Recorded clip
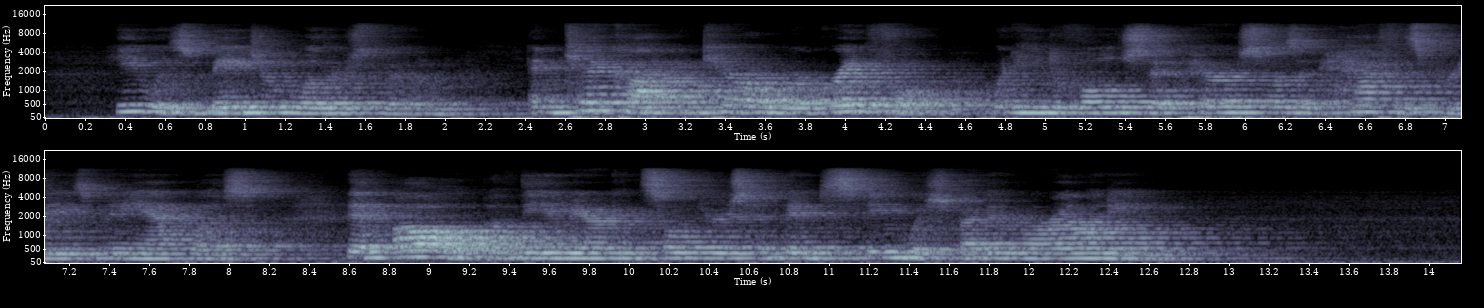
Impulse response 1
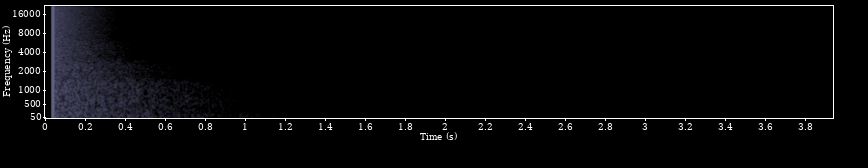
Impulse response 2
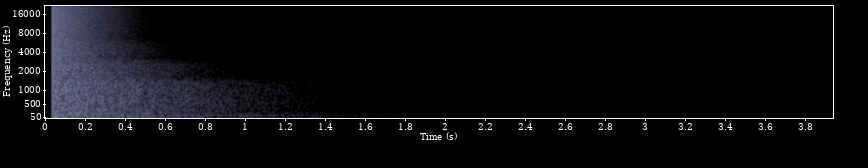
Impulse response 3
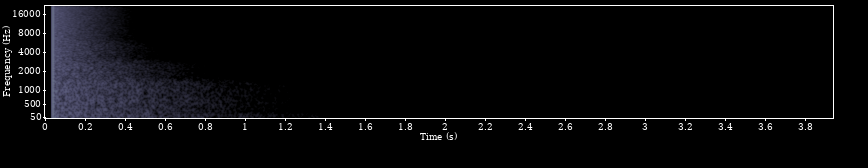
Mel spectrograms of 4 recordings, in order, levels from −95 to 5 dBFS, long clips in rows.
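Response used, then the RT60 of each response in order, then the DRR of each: 2; 1.7, 1.7, 1.7 seconds; 4.5, −10.0, −0.5 decibels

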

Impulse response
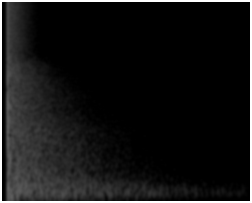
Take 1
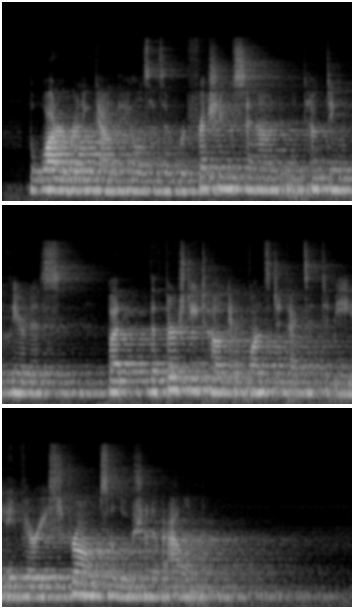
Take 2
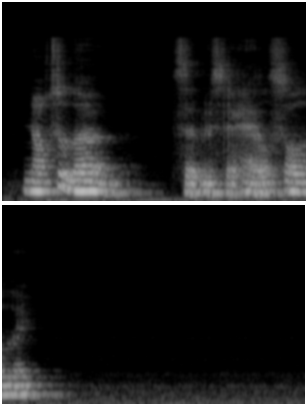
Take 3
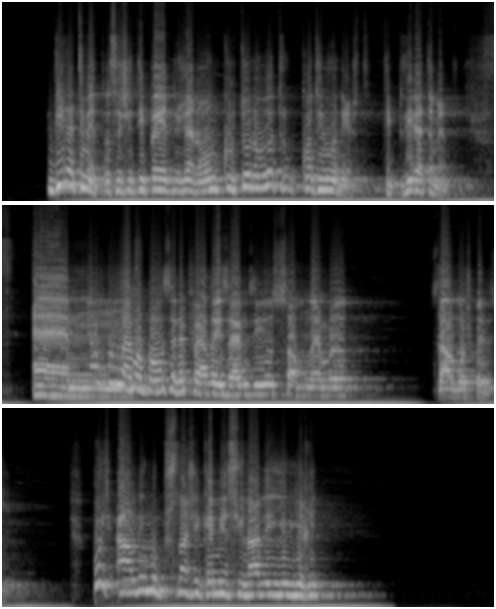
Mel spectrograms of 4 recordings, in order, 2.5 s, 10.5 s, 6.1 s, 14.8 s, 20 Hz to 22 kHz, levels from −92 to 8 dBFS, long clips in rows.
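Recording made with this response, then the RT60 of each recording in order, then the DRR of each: 1; 2.8, 0.45, 1.0 seconds; 3.5, −4.0, 10.0 decibels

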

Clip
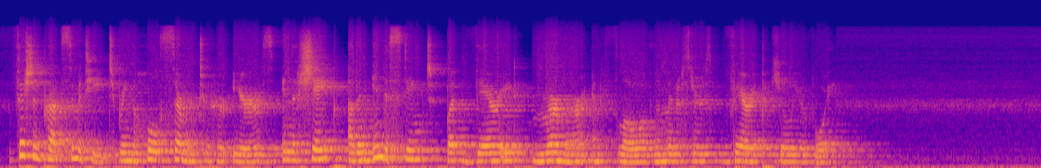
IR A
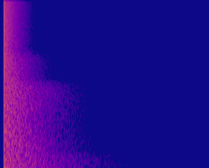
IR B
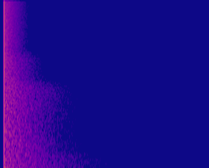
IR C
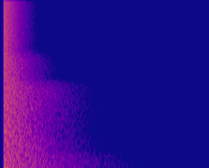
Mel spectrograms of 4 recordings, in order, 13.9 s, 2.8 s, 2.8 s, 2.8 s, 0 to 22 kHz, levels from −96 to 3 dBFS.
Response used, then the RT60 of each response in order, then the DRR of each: B; 1.5, 1.5, 1.5 seconds; −7.5, 2.5, −13.0 decibels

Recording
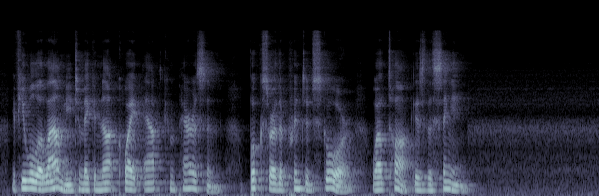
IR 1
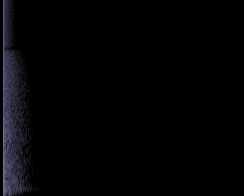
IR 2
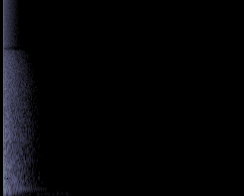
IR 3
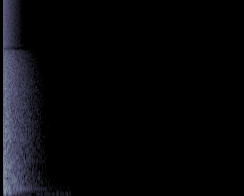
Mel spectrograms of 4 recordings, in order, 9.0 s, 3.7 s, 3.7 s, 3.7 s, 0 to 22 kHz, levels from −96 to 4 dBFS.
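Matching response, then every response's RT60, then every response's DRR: 1; 0.70, 0.70, 0.70 seconds; 7.0, −0.5, −7.5 decibels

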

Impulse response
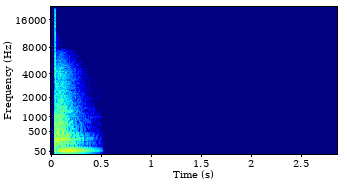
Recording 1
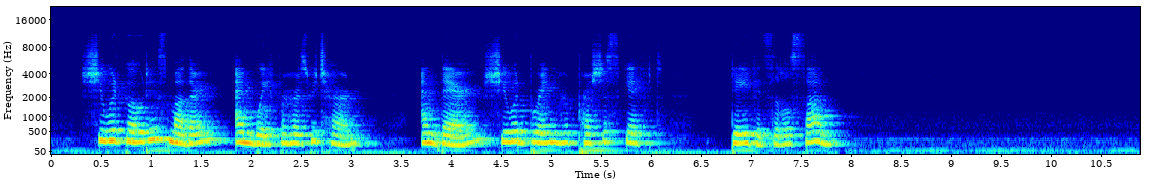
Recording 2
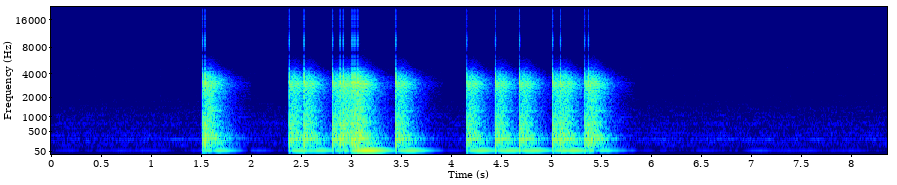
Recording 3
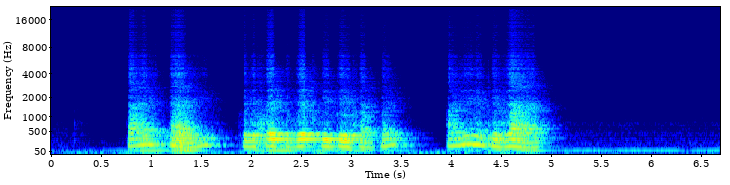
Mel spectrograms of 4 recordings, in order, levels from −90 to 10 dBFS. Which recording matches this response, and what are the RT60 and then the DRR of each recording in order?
2; 0.50, 0.50, 0.50 seconds; 4.0, −6.5, −1.0 decibels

